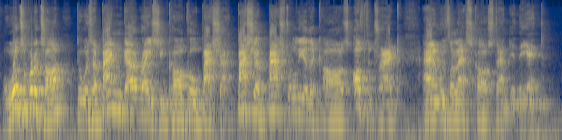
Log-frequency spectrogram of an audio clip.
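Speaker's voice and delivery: a dad rattling off a story to be done with it; Dad telling a story. Acted. Dad tells a too-short story.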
